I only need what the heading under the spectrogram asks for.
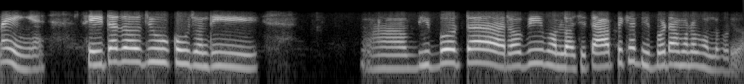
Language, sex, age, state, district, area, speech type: Odia, female, 18-30, Odisha, Kalahandi, rural, conversation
